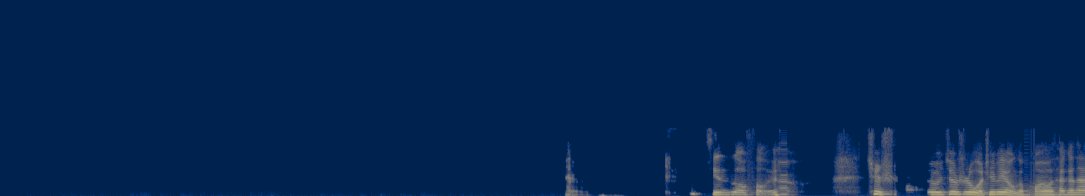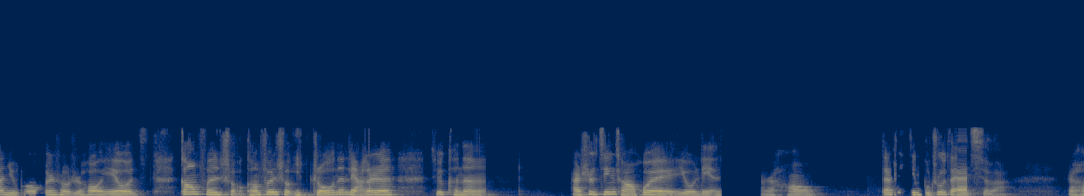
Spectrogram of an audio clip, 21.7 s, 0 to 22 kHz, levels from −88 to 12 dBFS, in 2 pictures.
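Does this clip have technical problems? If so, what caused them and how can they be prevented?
Yes. Concealed Bluetooth headset packet loss occurs at 4.26, 7.80, 10.24, 14.45, 15.59 and 20.39 s. Each event spans 60 to 135 ms. Audio packets from headset to phone went missing. The receiver filled each gap by repeating recent waveform, giving brief buzzy, held tones. Keeping the phone close and away from busy 2.4 GHz equipment prevents this.

A playback stall runs from 18.05 to 18.47 s. The sound stops for about 0.4 s, then carries on. The player likely ran out of data or had its thread blocked. A larger playback buffer and fewer competing tasks would prevent it.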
